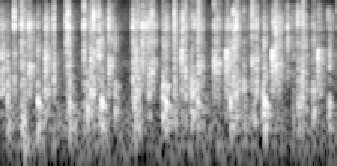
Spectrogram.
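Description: A small group of people applauding: many separate hand claps in a dense, uneven patter.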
